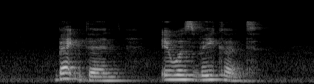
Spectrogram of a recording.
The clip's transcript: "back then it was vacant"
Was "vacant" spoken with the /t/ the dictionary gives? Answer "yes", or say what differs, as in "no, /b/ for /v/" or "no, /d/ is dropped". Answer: yes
